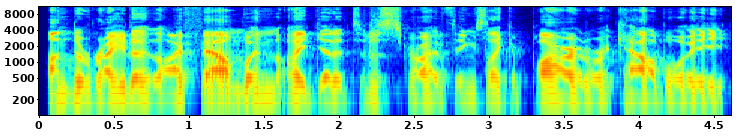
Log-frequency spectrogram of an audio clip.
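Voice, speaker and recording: Very deep-voiced man co-hosting a podcast. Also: clear, resonant tone. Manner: relaxed, measured, reads out quotes. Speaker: podcast co-host. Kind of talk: casual tech chat.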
